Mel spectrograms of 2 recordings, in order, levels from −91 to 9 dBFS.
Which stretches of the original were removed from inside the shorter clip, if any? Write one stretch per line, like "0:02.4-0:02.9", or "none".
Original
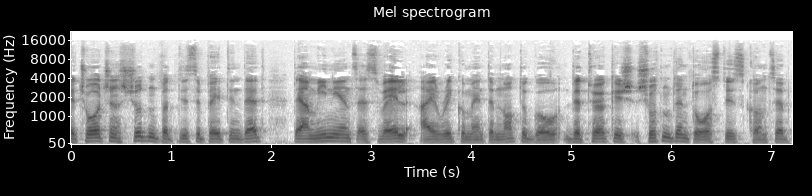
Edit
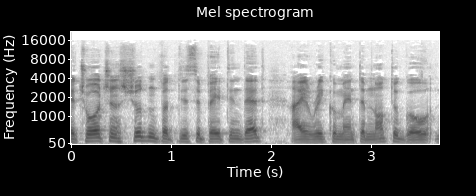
0:02.2-0:03.4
